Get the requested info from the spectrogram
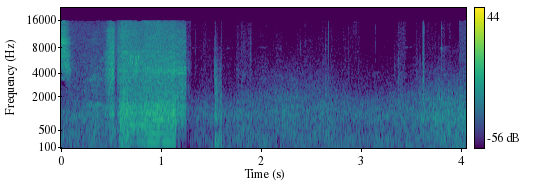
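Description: Power drill briefly whirring, under a second long, about half a second in, as a hole is started through a batten held against a brick wall.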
